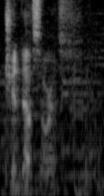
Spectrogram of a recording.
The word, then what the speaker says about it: Chindesaurus: I could talk about chindesaurus real quick first of all that's how you say it chindesaurus or close to that anyway um I'll show you what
